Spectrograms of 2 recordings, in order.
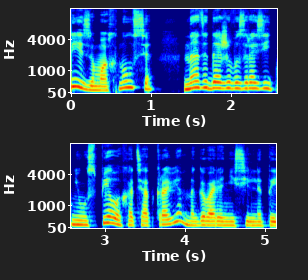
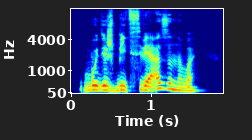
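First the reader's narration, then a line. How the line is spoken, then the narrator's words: Snorting. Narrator (Russian): фыркнул Баум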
